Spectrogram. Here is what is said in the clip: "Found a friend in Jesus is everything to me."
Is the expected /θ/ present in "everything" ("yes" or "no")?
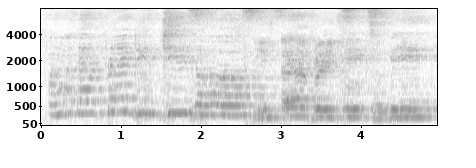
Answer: no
